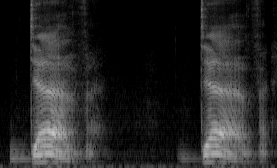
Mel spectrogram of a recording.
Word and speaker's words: Dove: ver exemplos olha aqui Dove Dove aqui é o som do a no o tá Dove e eu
